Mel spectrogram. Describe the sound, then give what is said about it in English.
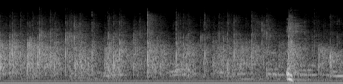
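An audience applauds a woman being honored as a mentor, a steady, dense wash of many hands clapping at moderate volume, with a brief vocal whoop rising out of the noise near the end over a low background hum. “Give her a lot of round of applause than that.”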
